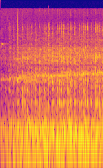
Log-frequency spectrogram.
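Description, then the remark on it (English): A car engine idles steadily with a deep, rumbling low-end throb, a whistle and a faint mechanical clatter, loud, continuing unbroken for the whole stretch with no talking. “I just, here's the sweet, sweet sounds of that bad boy.”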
